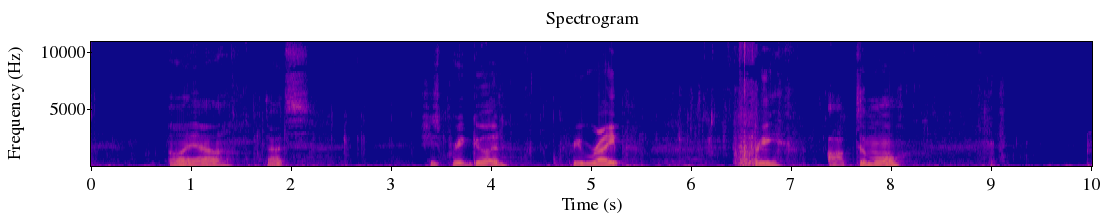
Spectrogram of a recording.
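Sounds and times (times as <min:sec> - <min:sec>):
oil trickling into drain pan: 0:00.0 - 0:09.7.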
